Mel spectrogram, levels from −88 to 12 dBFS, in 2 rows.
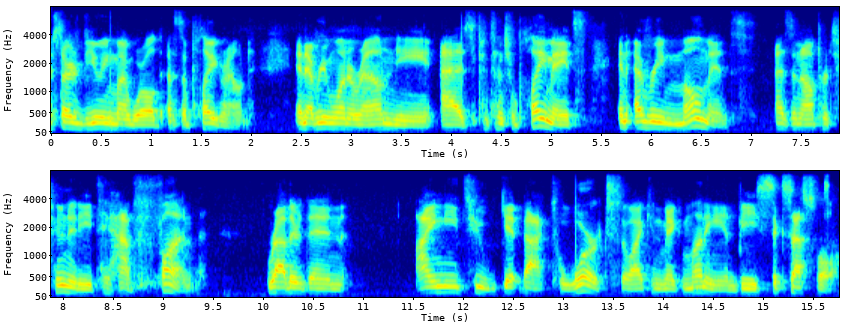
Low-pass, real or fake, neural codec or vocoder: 7.2 kHz; real; none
